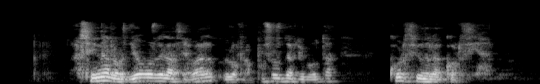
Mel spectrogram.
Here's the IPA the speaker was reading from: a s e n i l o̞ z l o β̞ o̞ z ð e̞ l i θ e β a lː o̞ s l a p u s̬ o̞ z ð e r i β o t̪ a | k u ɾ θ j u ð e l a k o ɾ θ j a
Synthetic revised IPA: a s i n a l o̞ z ʎ o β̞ o̞ z ð e̞ l a θ e β a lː o̞ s r a p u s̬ o̞ z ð e r i β o t̪ a | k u ɾ θ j u ð e l a k o ɾ θ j a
